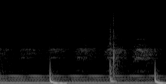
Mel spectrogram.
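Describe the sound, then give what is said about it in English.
A bird calls outdoors three times in short, harsh bursts spaced unevenly over a steady low background hum. Nobody speaks. “You hear that bird?”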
